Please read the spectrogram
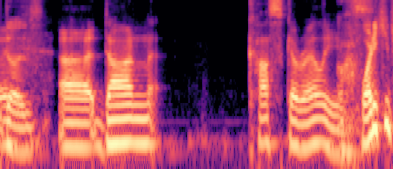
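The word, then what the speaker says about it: Coscarelli: Uh, Don Kascarelli. Why do you keep saying it weird? How do you say it? Cascarelli, but it's an O.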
